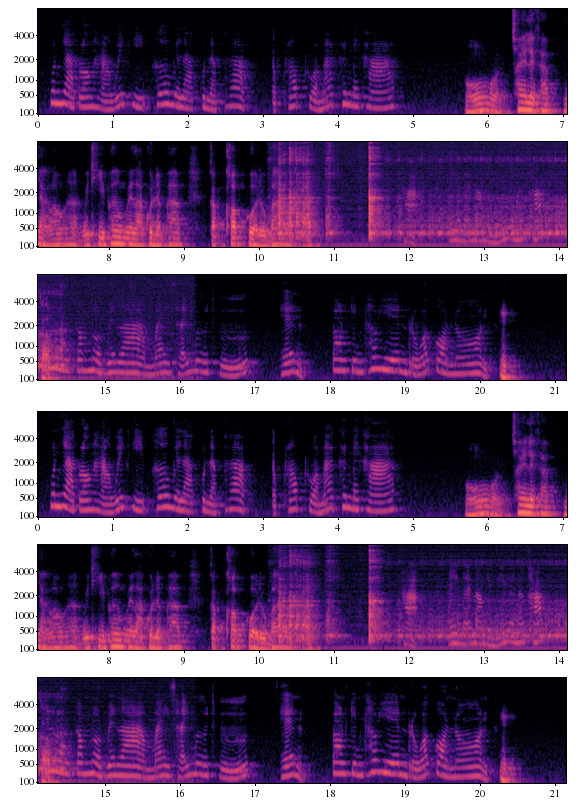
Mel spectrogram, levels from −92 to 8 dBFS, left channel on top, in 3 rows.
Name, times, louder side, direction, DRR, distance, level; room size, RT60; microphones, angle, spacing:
voice 1, 0.2-2.8 3.3-4.8 11.9-12.1 12.5-13.8 14.1-16.9 17.3-17.7 18.0-20.1, right 2 dB, 35° right, 12 dB, 0.7 m, -39 dB
voice 2, 5.7-10.7 14.2-14.3 20.3-20.4, left 1 dB, 30° left, 9 dB, 1.3 m, -29 dB
sound 1, 10.1-16.2, left 2 dB, 65° left, 2.8 m, -37 dB
20.0 x 9.3 x 4.8 m, 0.38 s
head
